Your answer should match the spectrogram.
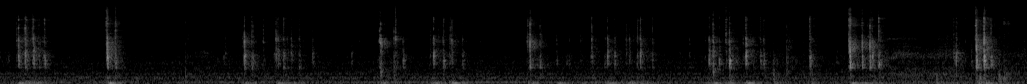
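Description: Typing on a computer keyboard in short, irregular bursts of keystrokes with pauses between.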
